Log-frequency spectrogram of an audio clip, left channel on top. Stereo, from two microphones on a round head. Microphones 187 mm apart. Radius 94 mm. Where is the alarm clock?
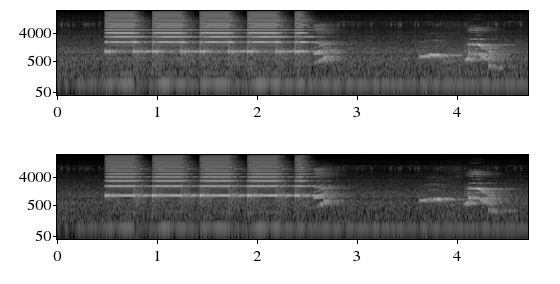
10° left (ahead or behind), 0.8 m.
